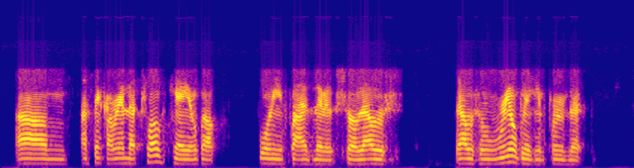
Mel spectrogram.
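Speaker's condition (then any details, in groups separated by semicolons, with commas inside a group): Cleft lip and palate; congenital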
